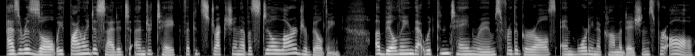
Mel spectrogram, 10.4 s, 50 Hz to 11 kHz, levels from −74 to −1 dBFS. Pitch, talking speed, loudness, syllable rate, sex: 175 Hz, 160 wpm, -22 LUFS, 5.0 syllables/s, female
